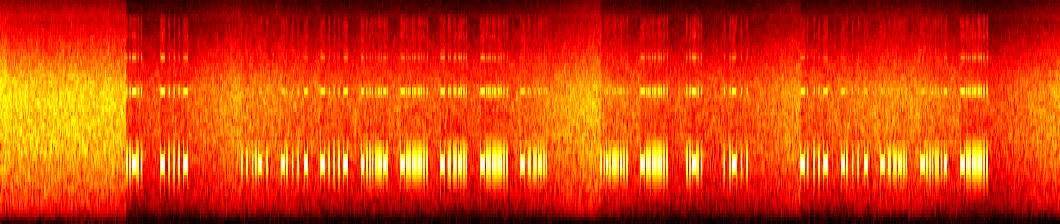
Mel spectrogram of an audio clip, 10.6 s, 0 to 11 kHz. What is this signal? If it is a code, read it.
Hellschreiber (Feld-Hell, 122.5 baud), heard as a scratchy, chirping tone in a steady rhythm, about 900 Hz, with radio static. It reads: IN JUNGERER ZEIT WURDE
